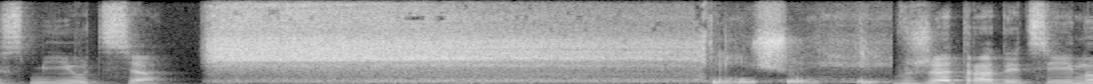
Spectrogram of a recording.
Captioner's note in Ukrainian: зітхає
